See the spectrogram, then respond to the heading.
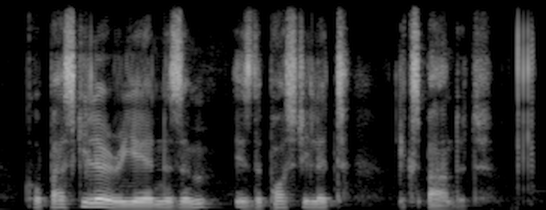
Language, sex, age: English, male, 19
